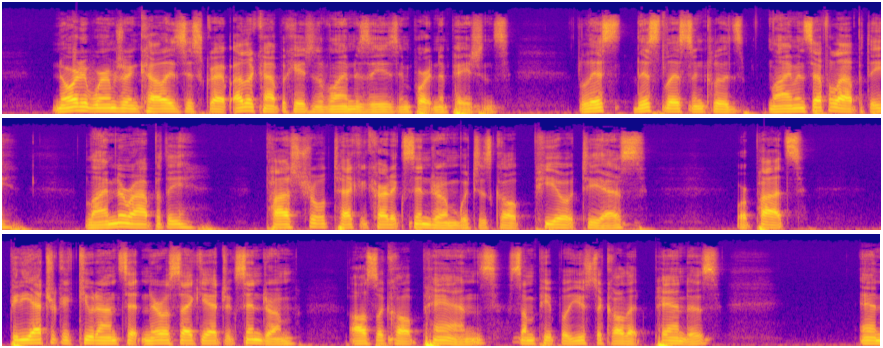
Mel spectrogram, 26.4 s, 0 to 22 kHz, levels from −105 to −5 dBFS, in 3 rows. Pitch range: 90-110 Hz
